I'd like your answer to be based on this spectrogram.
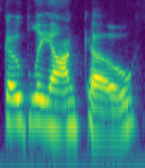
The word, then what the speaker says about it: Scoblionko: It's Scoblionko. – Scoblionko. – And my full name now is Scoblionko Katz, as I've remarried.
